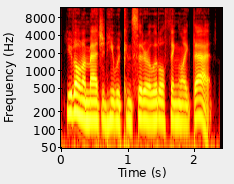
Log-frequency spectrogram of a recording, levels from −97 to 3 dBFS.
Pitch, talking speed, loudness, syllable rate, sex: 150 Hz, 270 wpm, -19 LUFS, 7.8 syllables/s, male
